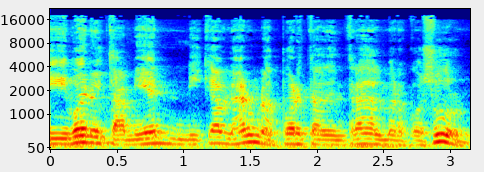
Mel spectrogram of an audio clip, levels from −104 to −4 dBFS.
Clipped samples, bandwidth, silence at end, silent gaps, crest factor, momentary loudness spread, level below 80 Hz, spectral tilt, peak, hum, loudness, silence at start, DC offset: under 0.1%; 18 kHz; 0 s; none; 18 dB; 8 LU; -42 dBFS; -7 dB/octave; -2 dBFS; none; -21 LUFS; 0 s; under 0.1%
